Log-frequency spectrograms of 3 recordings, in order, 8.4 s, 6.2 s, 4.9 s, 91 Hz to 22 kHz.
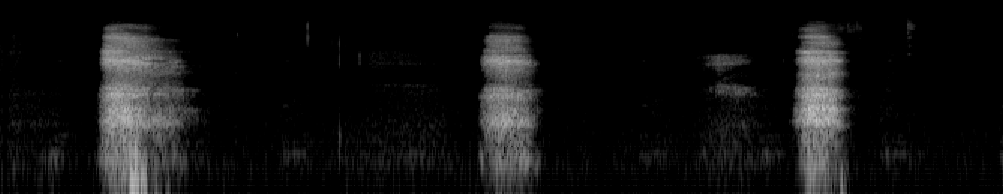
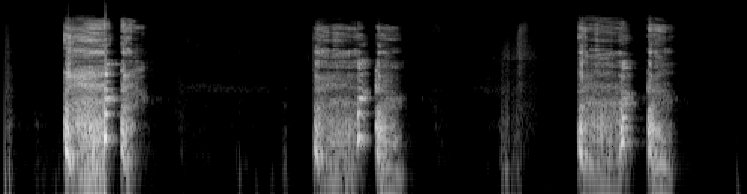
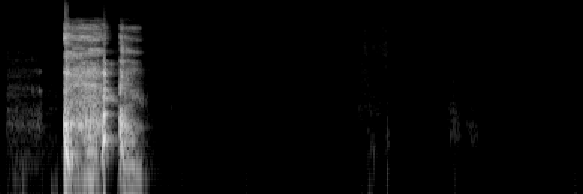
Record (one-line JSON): {"exhalation_length": "8.4 s", "exhalation_amplitude": 19220, "exhalation_signal_mean_std_ratio": 0.3, "three_cough_length": "6.2 s", "three_cough_amplitude": 32768, "three_cough_signal_mean_std_ratio": 0.33, "cough_length": "4.9 s", "cough_amplitude": 32768, "cough_signal_mean_std_ratio": 0.22, "survey_phase": "beta (2021-08-13 to 2022-03-07)", "age": "65+", "gender": "Female", "wearing_mask": "No", "symptom_none": true, "smoker_status": "Ex-smoker", "respiratory_condition_asthma": false, "respiratory_condition_other": false, "recruitment_source": "REACT", "submission_delay": "2 days", "covid_test_result": "Negative", "covid_test_method": "RT-qPCR", "influenza_a_test_result": "Negative", "influenza_b_test_result": "Negative"}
